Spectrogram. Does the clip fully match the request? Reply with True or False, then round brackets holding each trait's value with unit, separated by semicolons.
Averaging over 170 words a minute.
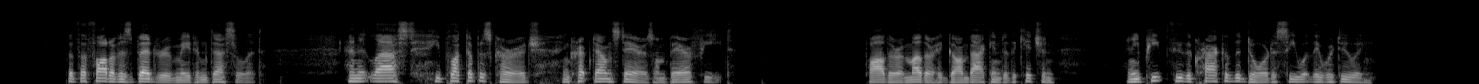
True (190 wpm)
